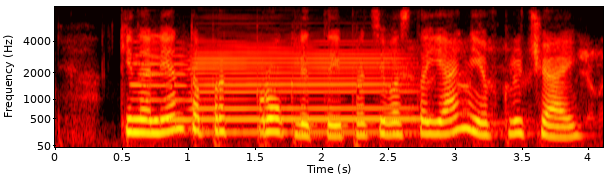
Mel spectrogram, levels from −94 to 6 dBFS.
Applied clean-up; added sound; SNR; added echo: none; Wind instrument, woodwind instrument; 7 dB; none.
